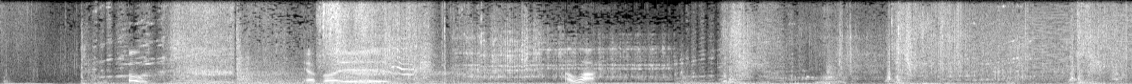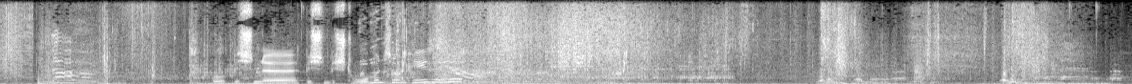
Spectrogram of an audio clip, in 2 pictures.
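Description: Mechanical creatures screech and whine with shifting pitch.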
